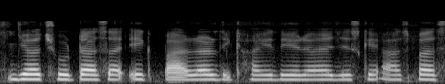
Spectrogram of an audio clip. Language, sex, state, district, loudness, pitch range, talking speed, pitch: Hindi, female, Bihar, Patna, -16 LUFS, 220-230 Hz, 150 wpm, 220 Hz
